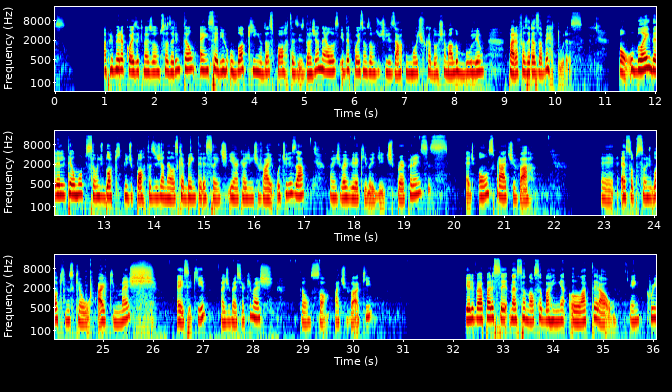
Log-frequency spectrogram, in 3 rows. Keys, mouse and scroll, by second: 1.0-1.6 scroll down 1, 1.6 scroll down 1, 3.2-6.2 middle drag, 8.8 scroll up 1, 10.7-14.6 middle drag, 15.1-18.0 middle drag, 18.0-22.1 drag, 31.7-34.1 middle drag, 34.1-36.0 drag.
